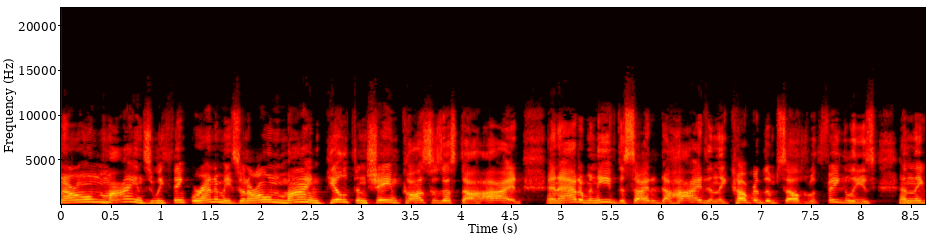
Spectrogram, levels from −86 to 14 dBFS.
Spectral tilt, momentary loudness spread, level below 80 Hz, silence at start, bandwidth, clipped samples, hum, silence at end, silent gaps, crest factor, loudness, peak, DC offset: -2.5 dB/octave; 5 LU; -82 dBFS; 0 s; 13 kHz; under 0.1%; none; 0 s; none; 18 dB; -23 LUFS; -6 dBFS; under 0.1%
